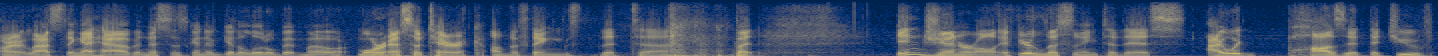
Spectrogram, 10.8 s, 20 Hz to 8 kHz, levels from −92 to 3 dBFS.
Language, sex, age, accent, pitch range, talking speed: English, male, 30-49, American, 110-145 Hz, 200 wpm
